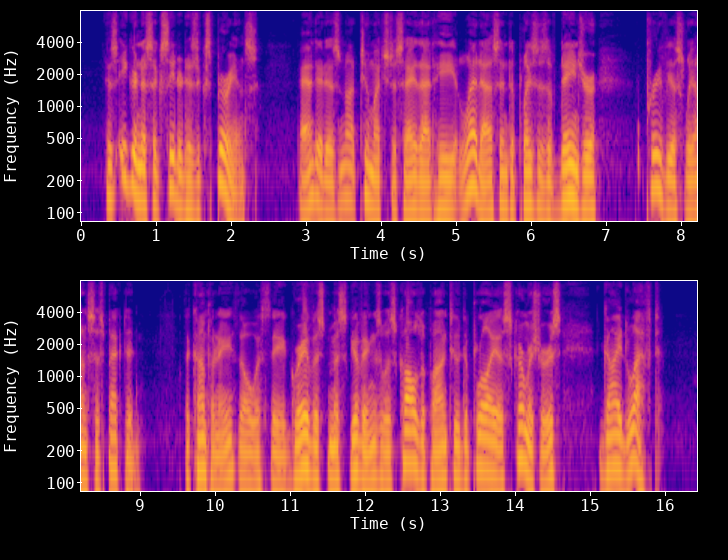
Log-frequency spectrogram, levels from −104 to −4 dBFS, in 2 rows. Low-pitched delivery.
Yes: low, 110 Hz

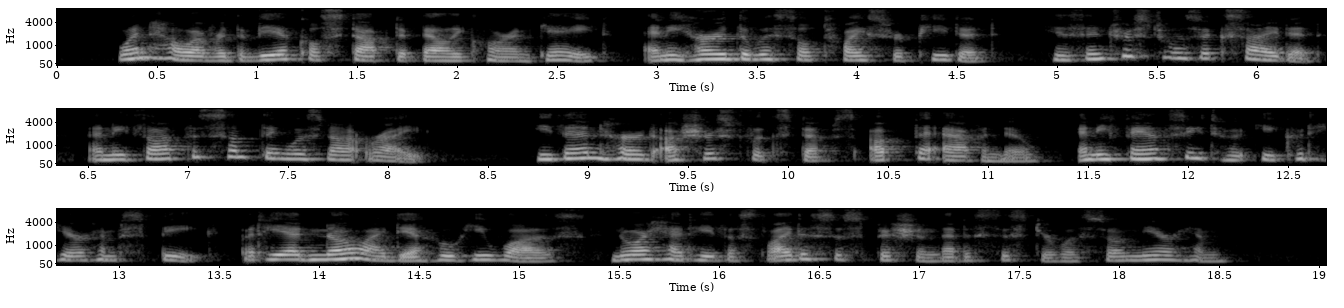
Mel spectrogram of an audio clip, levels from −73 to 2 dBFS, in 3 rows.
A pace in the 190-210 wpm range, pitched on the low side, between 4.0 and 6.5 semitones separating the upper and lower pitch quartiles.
No: average, 200 wpm; high, 190 Hz; average, 4.5 semitones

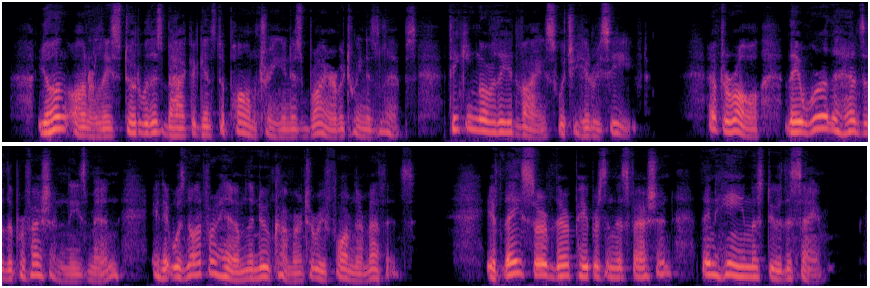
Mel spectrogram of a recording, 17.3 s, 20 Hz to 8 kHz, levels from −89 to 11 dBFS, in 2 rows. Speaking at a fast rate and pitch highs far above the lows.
Yes: fast, 210 wpm; wide, 6.9 semitones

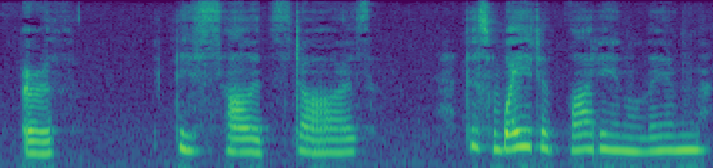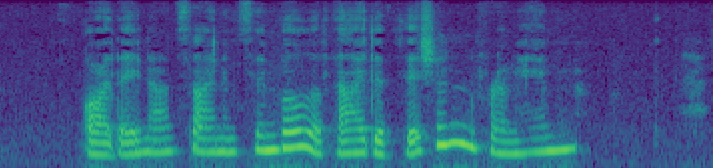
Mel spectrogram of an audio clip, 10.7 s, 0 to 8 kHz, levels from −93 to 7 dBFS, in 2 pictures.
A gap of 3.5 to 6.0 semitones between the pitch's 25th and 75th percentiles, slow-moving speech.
Yes: average, 3.8 semitones; slow, 110 wpm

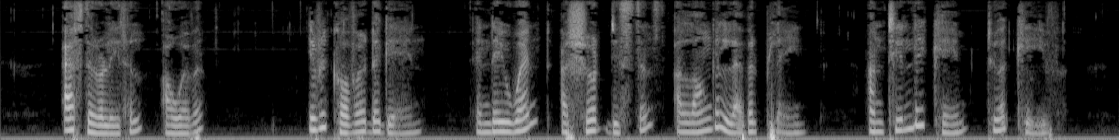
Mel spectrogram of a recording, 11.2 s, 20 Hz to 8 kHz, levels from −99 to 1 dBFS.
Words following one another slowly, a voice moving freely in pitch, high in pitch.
No: slow, 125 wpm; average, 4.6 semitones; high, 205 Hz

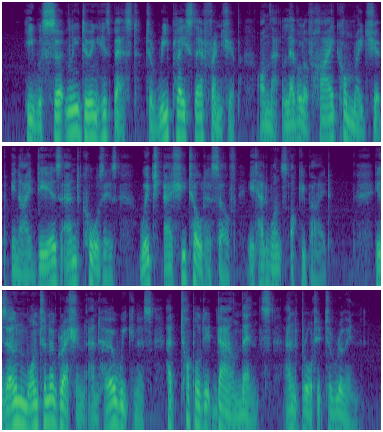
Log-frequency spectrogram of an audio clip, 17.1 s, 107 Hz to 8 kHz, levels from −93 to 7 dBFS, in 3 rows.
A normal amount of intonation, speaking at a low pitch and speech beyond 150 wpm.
No: wide, 6.6 semitones; very low, 95 Hz; average, 160 wpm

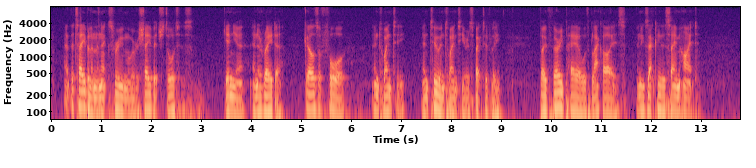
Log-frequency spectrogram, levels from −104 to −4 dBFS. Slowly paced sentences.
No: average, 150 wpm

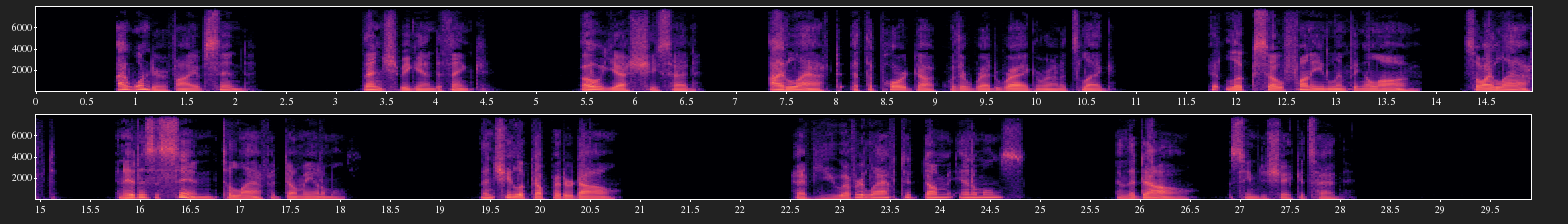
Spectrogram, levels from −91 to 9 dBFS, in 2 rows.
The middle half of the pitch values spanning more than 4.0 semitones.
Yes: average, 4.6 semitones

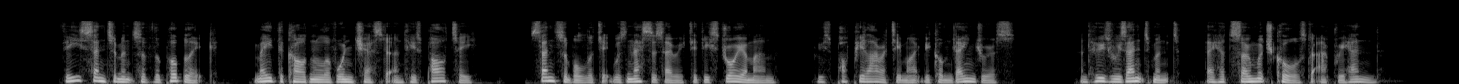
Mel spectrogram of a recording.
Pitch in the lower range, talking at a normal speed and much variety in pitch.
No: low, 115 Hz; average, 150 wpm; average, 4.7 semitones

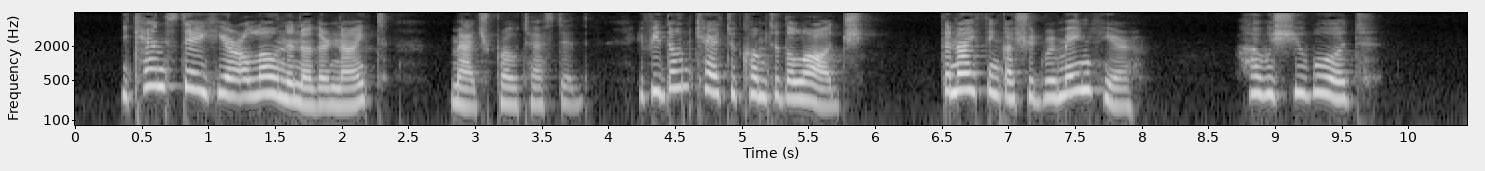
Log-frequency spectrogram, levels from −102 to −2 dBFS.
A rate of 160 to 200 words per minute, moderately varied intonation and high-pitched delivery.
No: average, 165 wpm; wide, 7.2 semitones; very high, 265 Hz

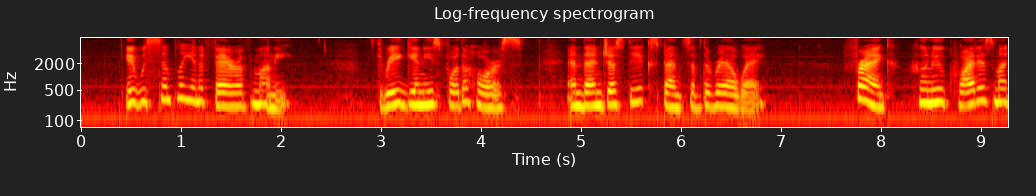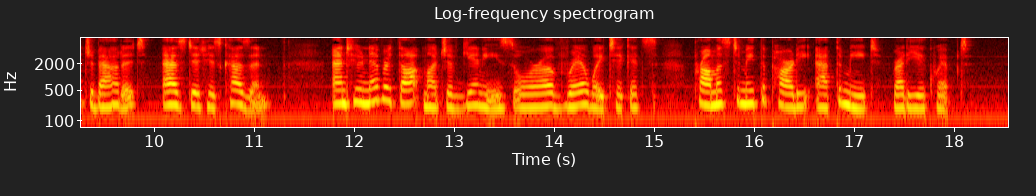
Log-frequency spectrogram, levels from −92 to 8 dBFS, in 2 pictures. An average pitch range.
Yes: average, 3.5 semitones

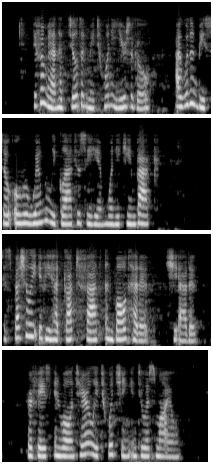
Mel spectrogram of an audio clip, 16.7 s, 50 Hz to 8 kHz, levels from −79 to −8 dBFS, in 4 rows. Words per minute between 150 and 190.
No: average, 140 wpm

